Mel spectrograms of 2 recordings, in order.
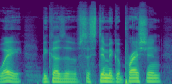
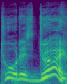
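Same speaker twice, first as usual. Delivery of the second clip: squeaked out and said wrong; 10 semitones higher than usual. Retelling someone's weird-mouthed impression: mocking a bad Wilder impression. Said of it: "that Wilder impression was horrible".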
